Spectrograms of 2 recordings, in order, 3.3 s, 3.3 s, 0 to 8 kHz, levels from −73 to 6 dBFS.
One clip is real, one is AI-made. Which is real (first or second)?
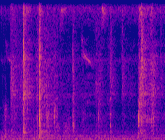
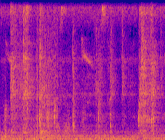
second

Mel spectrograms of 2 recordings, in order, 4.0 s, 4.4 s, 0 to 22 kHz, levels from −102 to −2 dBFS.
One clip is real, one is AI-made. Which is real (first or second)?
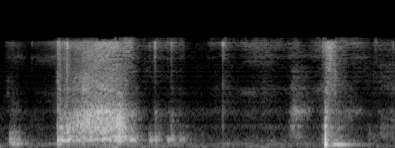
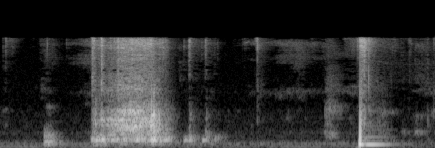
second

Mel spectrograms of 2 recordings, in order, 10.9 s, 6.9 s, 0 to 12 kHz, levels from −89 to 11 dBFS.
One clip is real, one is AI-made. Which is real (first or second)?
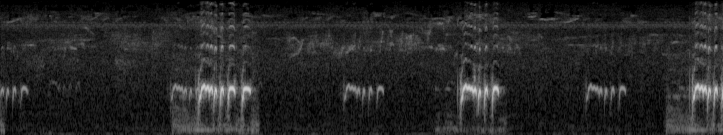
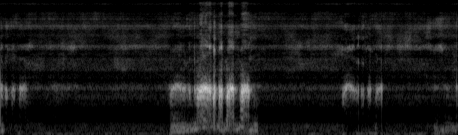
first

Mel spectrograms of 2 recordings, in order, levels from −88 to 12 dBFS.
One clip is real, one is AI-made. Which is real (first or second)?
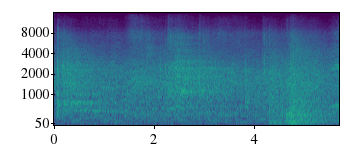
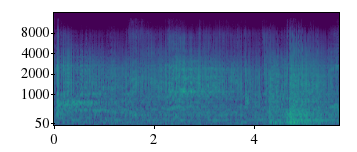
first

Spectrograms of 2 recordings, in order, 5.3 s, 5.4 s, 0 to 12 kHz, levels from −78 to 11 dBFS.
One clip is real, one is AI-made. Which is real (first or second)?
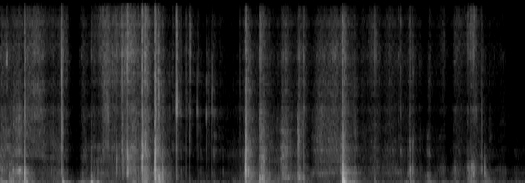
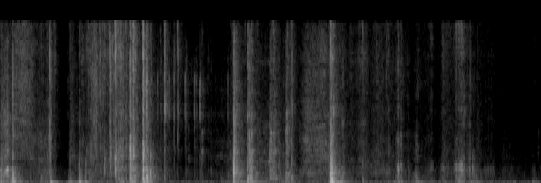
second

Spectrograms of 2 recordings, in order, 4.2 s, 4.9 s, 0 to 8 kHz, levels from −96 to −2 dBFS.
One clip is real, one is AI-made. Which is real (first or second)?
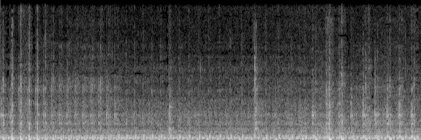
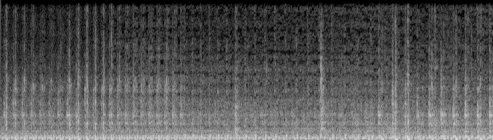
second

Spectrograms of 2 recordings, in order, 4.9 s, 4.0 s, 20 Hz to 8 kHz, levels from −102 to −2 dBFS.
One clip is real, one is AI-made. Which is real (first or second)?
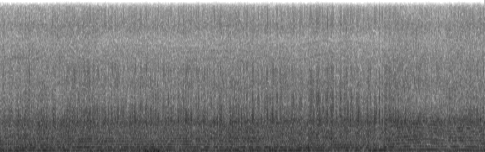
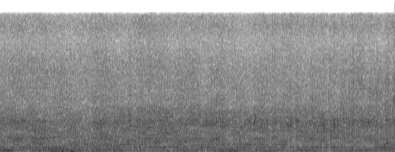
first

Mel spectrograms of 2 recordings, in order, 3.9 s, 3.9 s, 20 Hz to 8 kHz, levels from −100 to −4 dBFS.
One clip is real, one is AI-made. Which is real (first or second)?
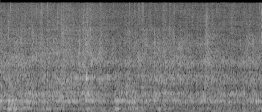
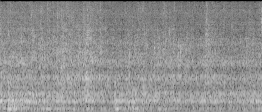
second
